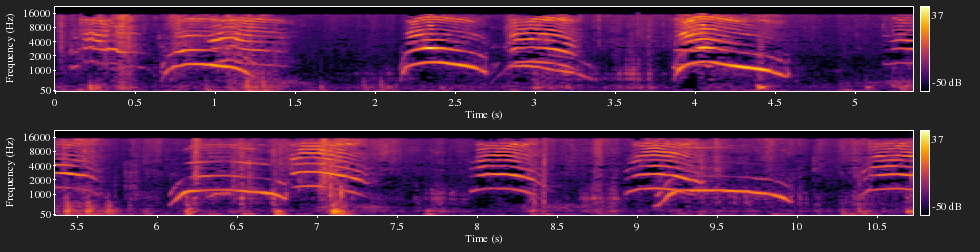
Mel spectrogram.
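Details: Several kittens being fed weaning food give a busy run of high, arched meows, each rising then falling, about ten calls in quick bursts, some overlapping, with soft clicking feeding noises underneath.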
